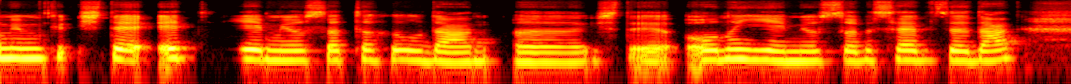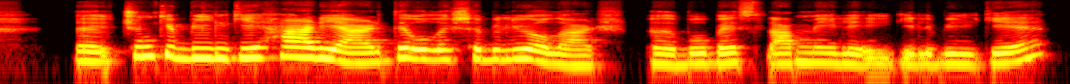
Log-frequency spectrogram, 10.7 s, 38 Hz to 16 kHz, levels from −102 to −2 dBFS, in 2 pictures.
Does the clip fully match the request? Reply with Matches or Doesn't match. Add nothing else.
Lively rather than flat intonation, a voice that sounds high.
Doesn't match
